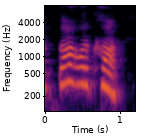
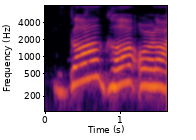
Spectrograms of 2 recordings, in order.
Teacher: दोस्तों मान लीजिए का वर्ग हम लेते हैं, का वर्ग का पहला और दूसरा, का और खा क्या हो गया, का और खा क्या हो गया दोस्तों, ये अघोष हो गया। और गा घा और ड़ा, ये क्या हो गया दोस्तों, ये घोष हो गया।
